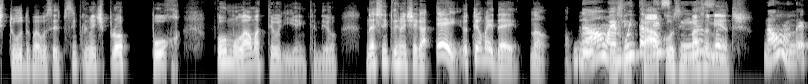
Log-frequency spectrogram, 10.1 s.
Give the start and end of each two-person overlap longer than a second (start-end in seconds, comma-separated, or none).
7.6-9.1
